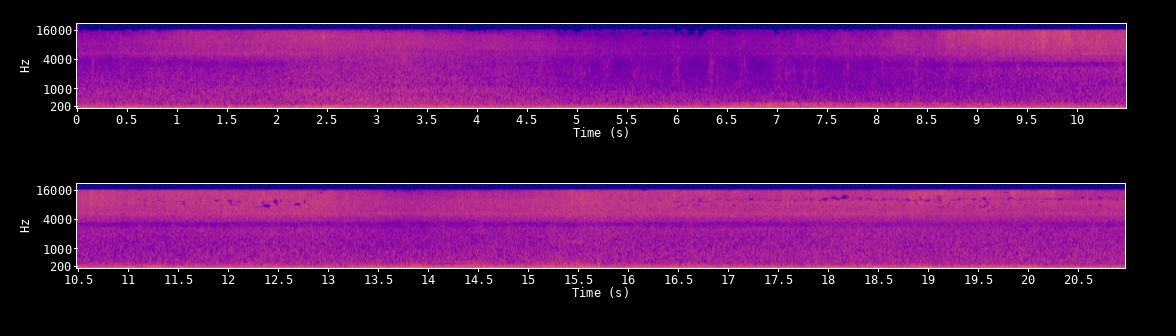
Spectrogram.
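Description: Footsteps crunch softly over grass outdoors.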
